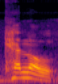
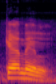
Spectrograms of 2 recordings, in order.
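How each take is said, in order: First: The first k sound has a puff of air. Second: The first k sound has no puff of air. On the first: The speaker calls it right. "এখন থেকে সেটা যে আমরা খ উচ্চারণ করে বলবো" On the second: The speaker calls it wrong. "আগে বলতাম আমরা"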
